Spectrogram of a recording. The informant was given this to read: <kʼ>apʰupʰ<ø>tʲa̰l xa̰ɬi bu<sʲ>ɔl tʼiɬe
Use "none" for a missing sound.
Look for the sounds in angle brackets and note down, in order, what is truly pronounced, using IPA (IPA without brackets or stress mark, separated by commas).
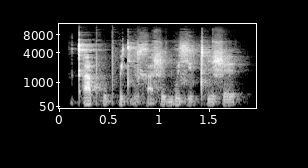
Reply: kʼ, ø, sʲ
